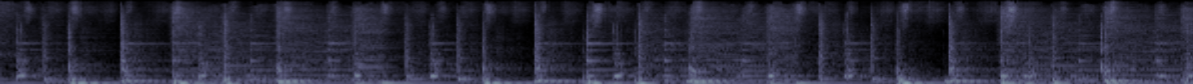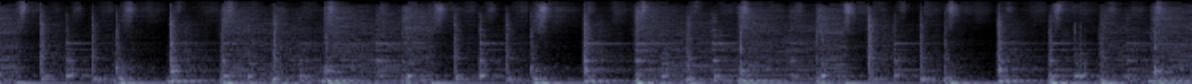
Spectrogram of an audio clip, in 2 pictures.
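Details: Rhythmic music with deep bass, cowbell and percussion fills the whole recording, with no animal voice anywhere.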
